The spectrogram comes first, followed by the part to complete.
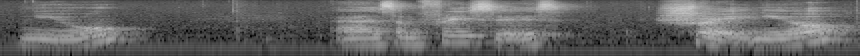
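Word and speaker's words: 牛: simplified version like this ox pronunciation is you new second tone no you knew and some phrases shred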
